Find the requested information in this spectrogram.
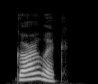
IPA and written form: ˈɡɑr.lɪk (Garlic)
